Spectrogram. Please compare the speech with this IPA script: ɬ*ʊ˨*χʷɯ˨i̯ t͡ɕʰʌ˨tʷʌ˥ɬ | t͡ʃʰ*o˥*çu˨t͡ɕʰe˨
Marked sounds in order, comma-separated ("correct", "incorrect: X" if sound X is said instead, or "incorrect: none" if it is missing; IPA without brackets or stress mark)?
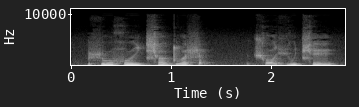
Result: incorrect: u˨, correct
